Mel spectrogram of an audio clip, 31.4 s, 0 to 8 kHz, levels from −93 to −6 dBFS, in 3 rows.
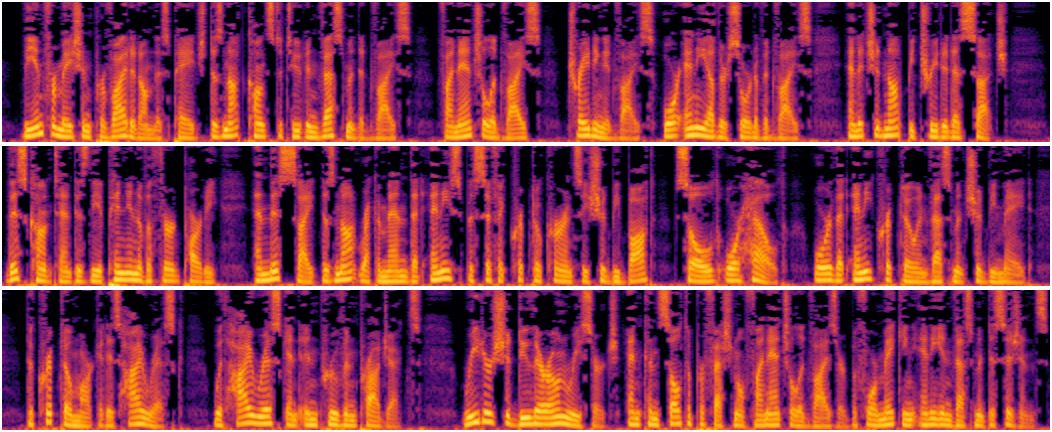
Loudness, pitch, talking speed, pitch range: -20 LUFS, 120 Hz, 175 wpm, 105-135 Hz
